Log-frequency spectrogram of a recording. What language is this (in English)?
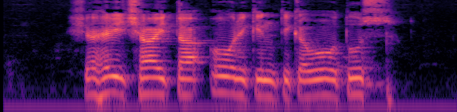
Domaaki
